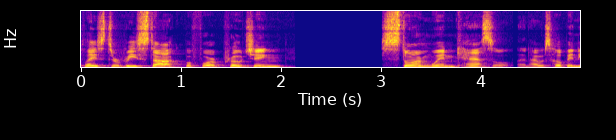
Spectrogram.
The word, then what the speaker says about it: Stormwind: It's Stormwind, right? I'm saying that right? Stormwind? – Yeah.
